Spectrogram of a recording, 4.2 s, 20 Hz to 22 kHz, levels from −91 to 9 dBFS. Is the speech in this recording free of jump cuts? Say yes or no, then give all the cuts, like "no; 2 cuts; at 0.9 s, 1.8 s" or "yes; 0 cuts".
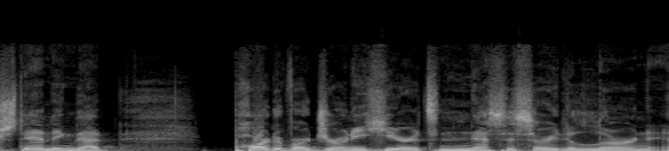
yes; 0 cuts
